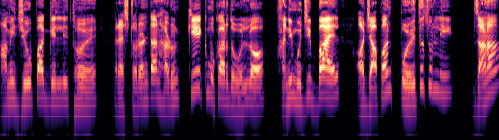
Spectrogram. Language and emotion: Goan Konkani, surprised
